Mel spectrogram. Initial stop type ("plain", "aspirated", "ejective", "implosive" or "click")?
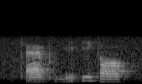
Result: ejective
